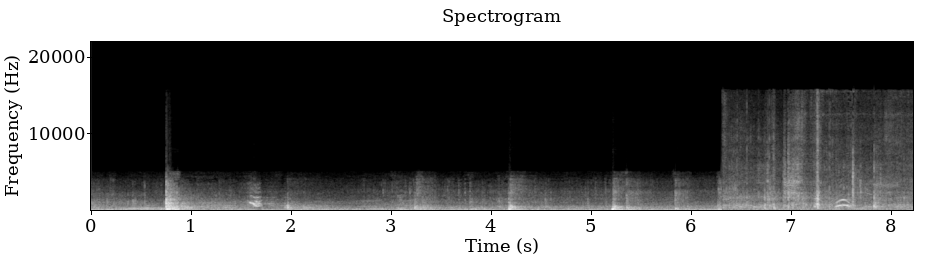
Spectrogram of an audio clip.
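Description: Skateboard wheels rolling on smooth concrete with a steady rumble, broken by several sharp clacks of the board, the loudest about a second in as it comes off a ledge. About six seconds in, the sound cuts to a different recording with a voice.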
